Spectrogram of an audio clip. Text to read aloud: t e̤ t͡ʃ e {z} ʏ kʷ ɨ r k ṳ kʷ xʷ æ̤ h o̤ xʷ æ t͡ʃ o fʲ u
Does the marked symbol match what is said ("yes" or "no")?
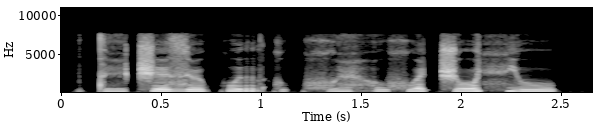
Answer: yes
